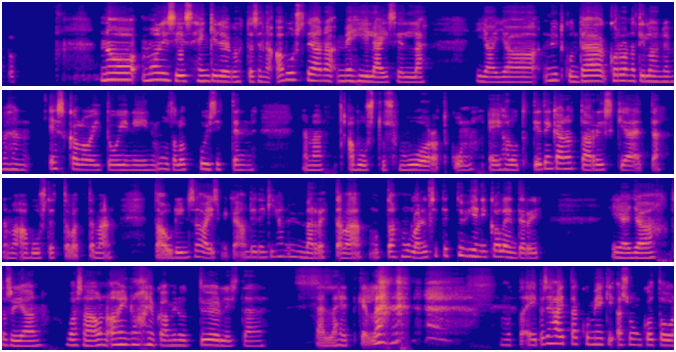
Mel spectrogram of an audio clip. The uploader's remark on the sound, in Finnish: Podcast on äänitetty täysin etänä, koska sen tekijät ottavat ystävällisesti sosiaalista etäisyyttä toisistaan.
